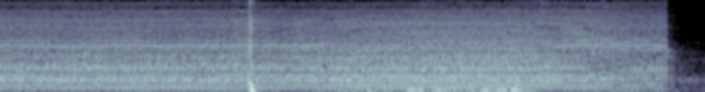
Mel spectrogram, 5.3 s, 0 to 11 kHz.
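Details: Greencell 1000 W hybrid solar inverter in a garage: steady whirring hum with a fixed tone, then cut out, from the original worn, noisy cooling fans before replacement with new fans, which were much quieter.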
